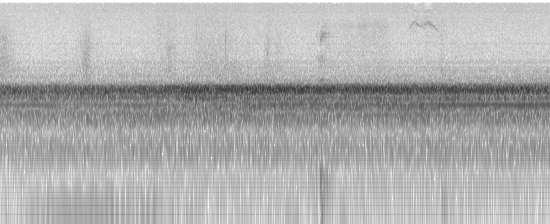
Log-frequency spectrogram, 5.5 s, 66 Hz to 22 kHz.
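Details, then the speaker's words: Kenwood TS-450S receiver output: a steady hiss carrying a low tone that fades when the RF board is pressed down, suggesting loose RF board screws or grounding; cause suspected, not confirmed. "you can hear the speaker the noise watch the amplitude watch the tone when I squeeze down this board the RF board"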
